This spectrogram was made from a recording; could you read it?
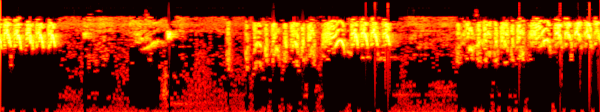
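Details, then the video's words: A female sogon's lure call: bright, very high chattering phrases about a second long, broken by short quiet gaps, with a quick jumble of twitters in each burst. "PANCINGAN SOGON TER AMPUH DENGAN SUARA SOGON BETINA"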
